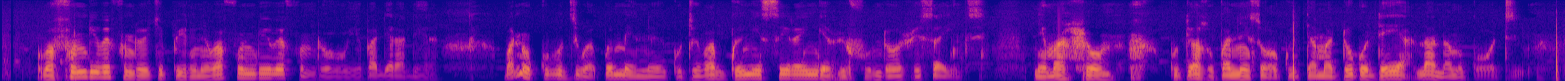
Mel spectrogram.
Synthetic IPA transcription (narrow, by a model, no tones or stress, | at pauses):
ʋafundiʋe̞fundo̞je̞t͡ʃipirine̞ʋafundiʋe̞fundo̞je̞paɗe̞ɾaɗe̞ːra | ʋano̞kurud͡zirwakwe̞me̞nwekutiʋaɡʱwiɲisiɾeiŋɡe̞ʐifundo̞ʐisainsi̥ | ne̞maʃo̞ːmo | kutiʋaʐo̞kwaniswakuitamadʱo̞kodʱe̞ja̰naːnamuko̰ːtḭ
